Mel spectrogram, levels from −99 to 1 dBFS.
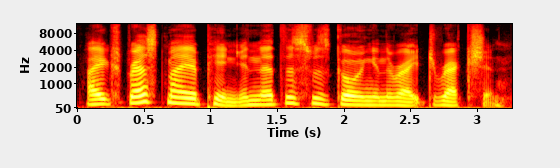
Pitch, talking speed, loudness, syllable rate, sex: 185 Hz, 220 wpm, -17 LUFS, 5.8 syllables/s, female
